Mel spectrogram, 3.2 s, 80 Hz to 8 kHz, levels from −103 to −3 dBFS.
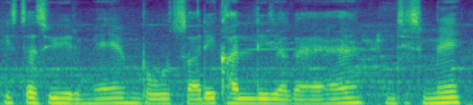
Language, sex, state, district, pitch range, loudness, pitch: Hindi, male, Uttar Pradesh, Shamli, 130-140 Hz, -16 LUFS, 135 Hz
